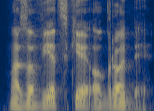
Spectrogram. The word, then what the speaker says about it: Mazowieckie Ogrody: Mazowieckie Ogrody. God, it feels strangely natural pronouncing it that way, because it's kind of what some Romanian sounds are like, so not that difficult.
